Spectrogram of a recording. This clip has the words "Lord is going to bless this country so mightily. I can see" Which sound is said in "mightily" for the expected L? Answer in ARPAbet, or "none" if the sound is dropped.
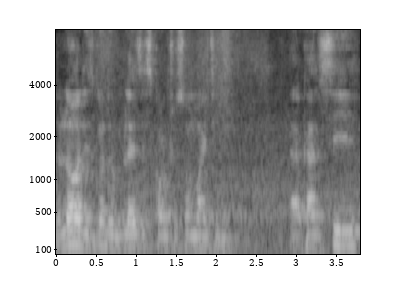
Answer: N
